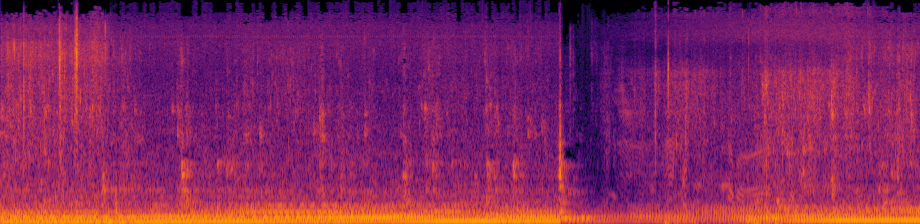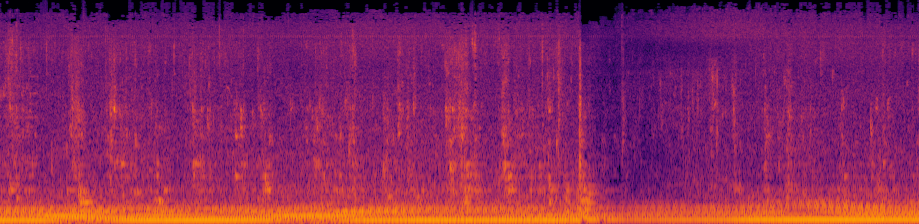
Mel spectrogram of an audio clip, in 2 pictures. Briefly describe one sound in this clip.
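A boat motor rumbles steadily.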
